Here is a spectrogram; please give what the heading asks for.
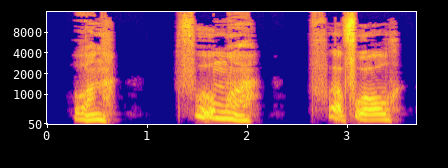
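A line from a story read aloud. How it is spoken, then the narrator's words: Weak, pained voice. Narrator (Russian): выдавил Джон вялым, страдальческим голосом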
